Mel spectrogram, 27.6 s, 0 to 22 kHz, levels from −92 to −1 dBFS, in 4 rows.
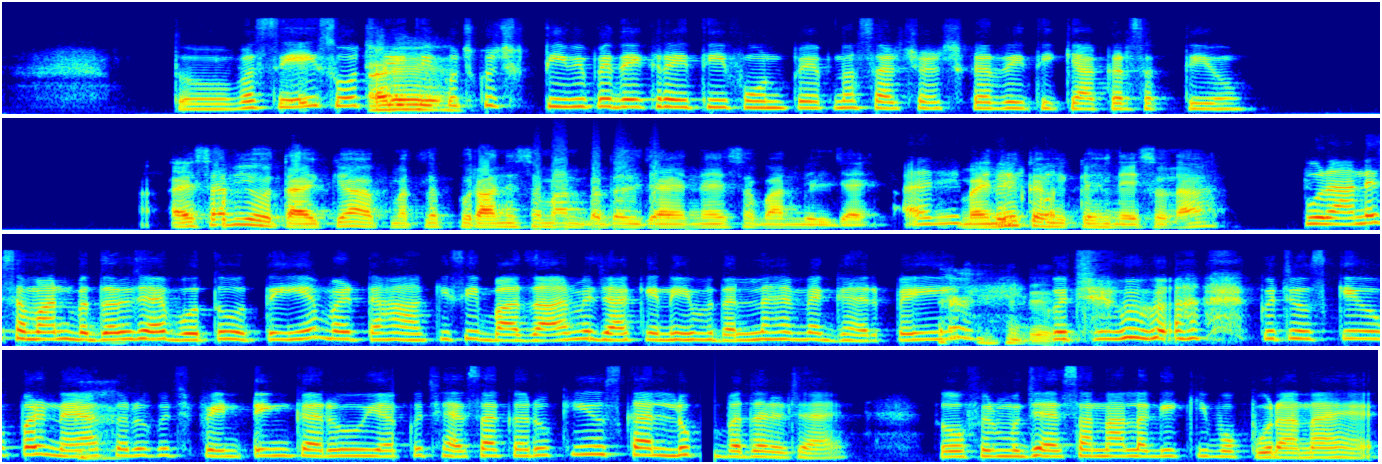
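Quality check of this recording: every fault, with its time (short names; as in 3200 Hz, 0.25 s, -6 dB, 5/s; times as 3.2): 9.55–10.18 clipped -20 dBFS
24.16–24.23 gap 72 ms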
